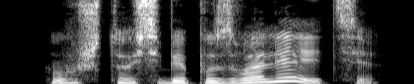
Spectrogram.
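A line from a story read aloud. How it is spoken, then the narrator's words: Indignant. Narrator (Russian): возмутился мой кавалер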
